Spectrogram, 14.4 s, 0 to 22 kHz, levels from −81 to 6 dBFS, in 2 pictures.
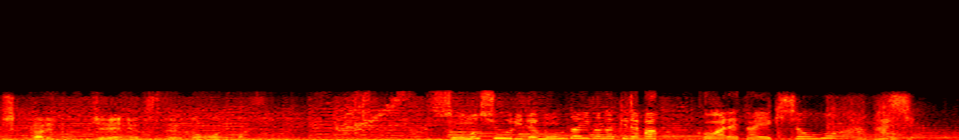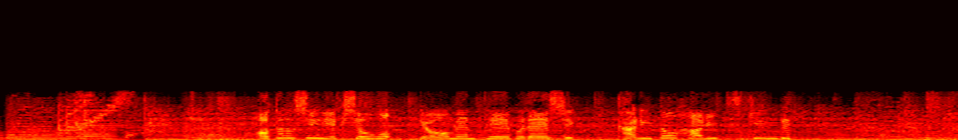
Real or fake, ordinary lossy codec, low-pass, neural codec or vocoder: real; Opus, 16 kbps; 7.2 kHz; none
